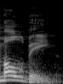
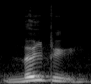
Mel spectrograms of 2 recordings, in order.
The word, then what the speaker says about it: Mølby: Pronounce that for me, because I always said Jan Mølby. Mølby. Okay, wait a minute. Let me try this. Mølby.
